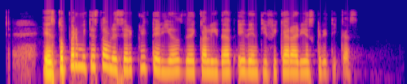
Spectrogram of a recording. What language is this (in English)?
Spanish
